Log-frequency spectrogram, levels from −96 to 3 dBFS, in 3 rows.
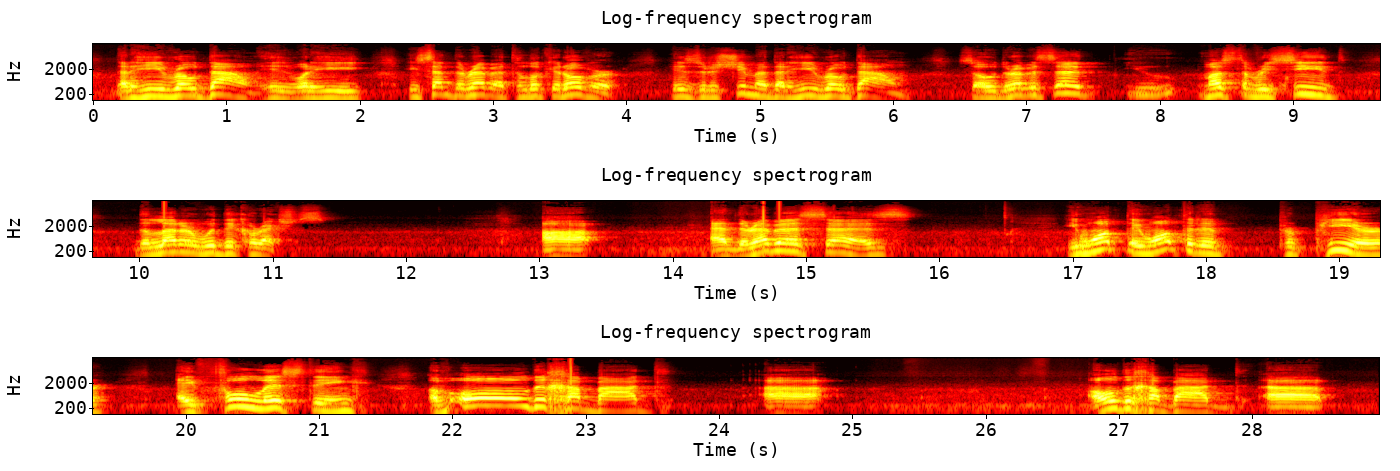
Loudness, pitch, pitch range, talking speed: -18 LUFS, 190 Hz, 160-235 Hz, 120 wpm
